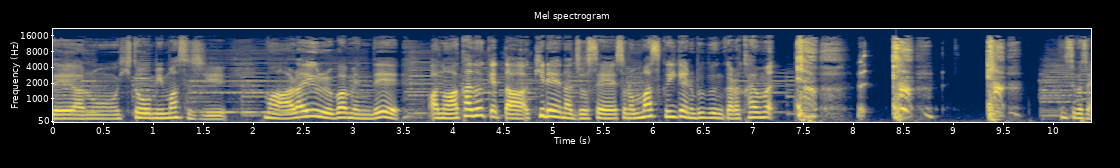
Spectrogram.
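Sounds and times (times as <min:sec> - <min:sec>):
speech: 0:00.0 - 0:07.3, 0:10.1 - 0:10.3
person coughing harshly: 0:07.4 - 0:09.8.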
